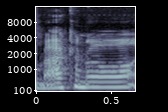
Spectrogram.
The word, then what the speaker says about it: Mackinac: by minikin Simpson if anyone knows why it's pronounced Mackinac and not mechanic please tell me because I've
